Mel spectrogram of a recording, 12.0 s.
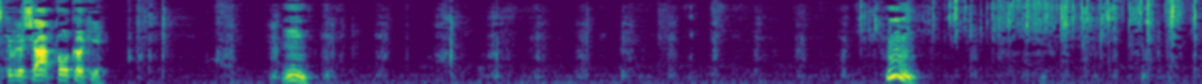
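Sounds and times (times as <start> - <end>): person chewing cookie: 1.2 - 12.0.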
